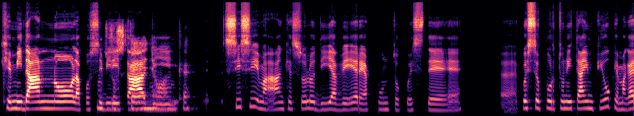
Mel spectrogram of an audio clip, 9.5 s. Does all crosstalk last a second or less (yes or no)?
no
